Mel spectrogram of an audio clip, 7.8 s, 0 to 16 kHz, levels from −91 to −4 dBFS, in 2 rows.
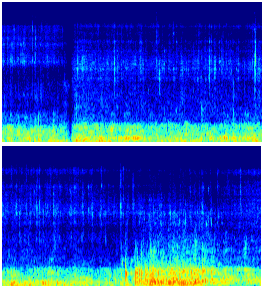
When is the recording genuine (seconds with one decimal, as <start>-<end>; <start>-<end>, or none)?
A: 0.0-2.0; 2.8-3.2; 3.7-7.8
